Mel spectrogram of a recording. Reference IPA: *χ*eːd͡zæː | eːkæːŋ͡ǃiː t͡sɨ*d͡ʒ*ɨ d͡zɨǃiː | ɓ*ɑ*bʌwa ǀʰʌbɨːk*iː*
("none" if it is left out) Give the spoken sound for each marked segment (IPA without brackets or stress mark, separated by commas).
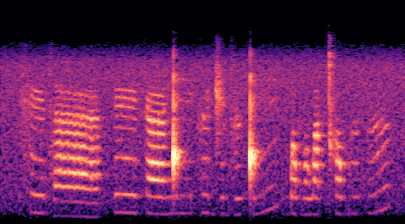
x, d͡ʒ, ʌ, ɨː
